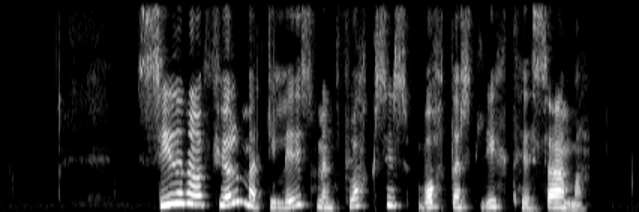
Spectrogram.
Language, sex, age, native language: Icelandic, female, 50-59, Icelandic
